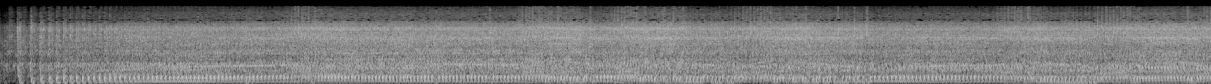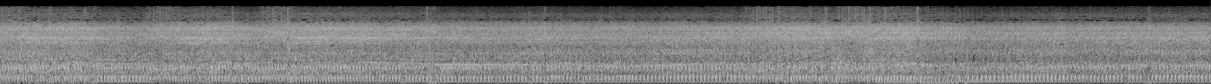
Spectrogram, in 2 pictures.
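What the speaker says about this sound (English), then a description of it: "It's backfiring a little bit" A small engine fitted with a concentric carburetor runs steadily and loud for the full stretch, its rough, choppy exhaust note broken by irregular pops and stutters from occasional backfires.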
